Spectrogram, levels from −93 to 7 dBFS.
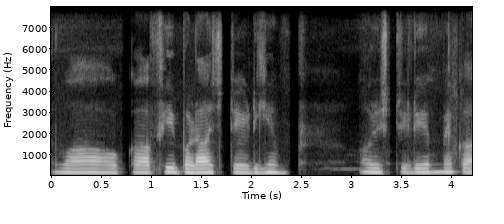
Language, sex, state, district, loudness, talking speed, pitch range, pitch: Bhojpuri, female, Uttar Pradesh, Ghazipur, -19 LUFS, 130 wpm, 175-190 Hz, 180 Hz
